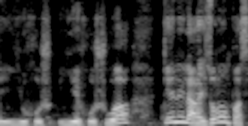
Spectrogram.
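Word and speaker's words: יהושע: vous de voir mais la vraie prononciation du nom de Josué c'est Yehoshua quelle est la raison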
